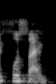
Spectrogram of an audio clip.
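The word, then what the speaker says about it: foci: ठीक है ना, हम इसको अच्छे से प्रोनाउंस करेंगे, फोसाई।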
